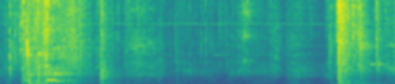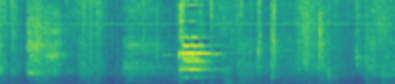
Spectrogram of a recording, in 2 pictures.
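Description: Boxing gloves thudding on gloves and headgear during sparring, with sharp hits in the first second and again at about four and a half seconds, along with short voiced shouts. About eight seconds in comes a brief electronic beep, the gym's round timer.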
